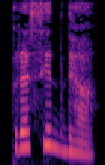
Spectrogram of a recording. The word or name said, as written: ಪ್ರಸಿದ್ಧಿ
